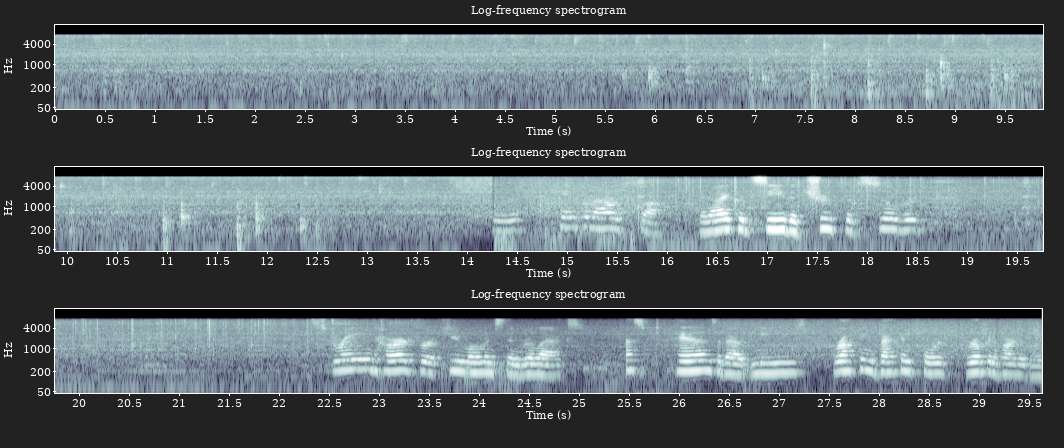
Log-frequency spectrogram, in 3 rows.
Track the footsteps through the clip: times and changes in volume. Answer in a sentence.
The footsteps can be heard from 6.8 to 12.7 s, at a steady volume.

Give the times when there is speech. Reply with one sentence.
The speech can be heard from 14.1 to 18.6 s and from 22.2 to 29.5 s.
